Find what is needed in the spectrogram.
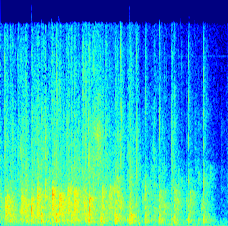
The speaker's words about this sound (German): Bitte einen warmen Applaus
